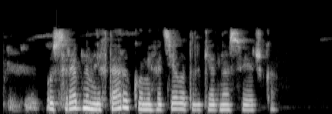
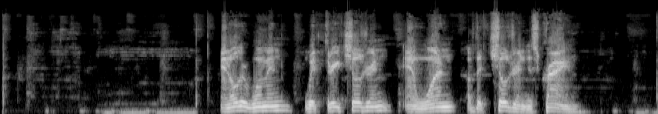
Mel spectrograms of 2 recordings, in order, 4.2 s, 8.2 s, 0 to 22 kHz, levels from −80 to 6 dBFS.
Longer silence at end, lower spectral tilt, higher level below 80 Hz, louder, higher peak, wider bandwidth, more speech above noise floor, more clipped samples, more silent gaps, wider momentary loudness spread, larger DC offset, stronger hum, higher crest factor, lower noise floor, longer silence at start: first, 0.7 s vs 0 s; about the same, -4 dB/octave vs -3.5 dB/octave; second, -52 dBFS vs -38 dBFS; about the same, -13 LUFS vs -11 LUFS; about the same, 0 dBFS vs 0 dBFS; second, 8 kHz vs 14.5 kHz; first, 50 dB vs 32 dB; neither; neither; second, 16 LU vs 23 LU; neither; neither; about the same, 16 dB vs 14 dB; first, -64 dBFS vs -44 dBFS; about the same, 0.1 s vs 0.05 s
